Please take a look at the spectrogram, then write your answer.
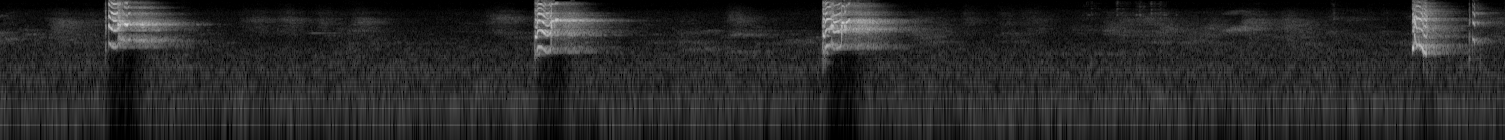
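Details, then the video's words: Australian lovebirds from a breeding pair giving isolated sharp, screechy chirps about every one and a half to two seconds, four calls in all, separated by quiet indoor background. "Australian Lovebirds Chirping Sounds | breeding pair"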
